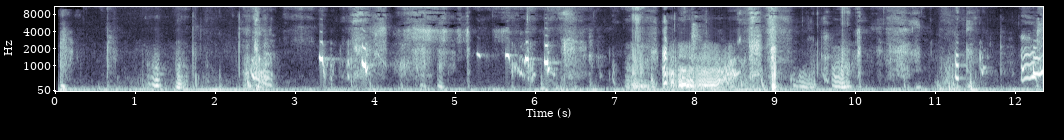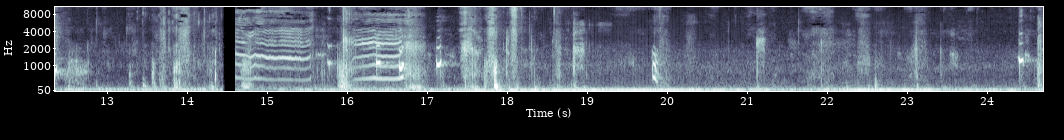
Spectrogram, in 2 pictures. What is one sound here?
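Small dogs growl and snarl while play-fighting close by.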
